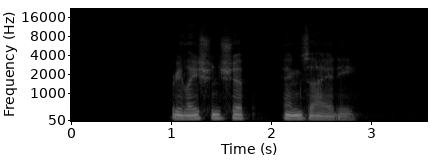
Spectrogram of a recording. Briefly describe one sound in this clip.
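A middle-aged man speaks calmly and slowly, close by.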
